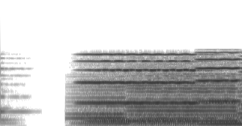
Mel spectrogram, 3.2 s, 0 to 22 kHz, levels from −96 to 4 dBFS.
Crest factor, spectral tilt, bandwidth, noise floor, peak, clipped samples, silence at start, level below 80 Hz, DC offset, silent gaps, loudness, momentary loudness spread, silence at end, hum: 14 dB; -1.5 dB/octave; 4.5 kHz; -53 dBFS; -4 dBFS; under 0.1%; 0 s; -38 dBFS; under 0.1%; 0.55-0.85 s; -15 LUFS; 8 LU; 0 s; none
